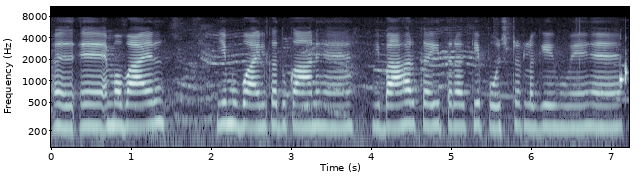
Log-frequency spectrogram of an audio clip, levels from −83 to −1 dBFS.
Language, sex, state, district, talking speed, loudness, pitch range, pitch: Hindi, female, Bihar, West Champaran, 130 wpm, -16 LUFS, 230-245 Hz, 235 Hz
